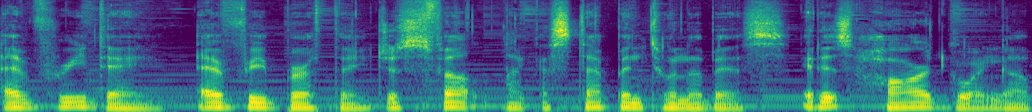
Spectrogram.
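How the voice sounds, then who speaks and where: With music in the background, a man with a very deep, low pitch speaks at a moderate pace, using lively intonation and hardly any pauses. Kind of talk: reflective personal narration.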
